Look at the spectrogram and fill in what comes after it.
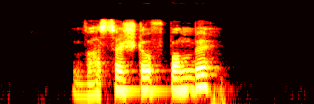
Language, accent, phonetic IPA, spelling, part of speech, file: German, Austria, [ˈvasɐʃtɔfˌbɔmbə], Wasserstoffbombe, noun, De-at-Wasserstoffbombe.ogg
- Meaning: hydrogen bomb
